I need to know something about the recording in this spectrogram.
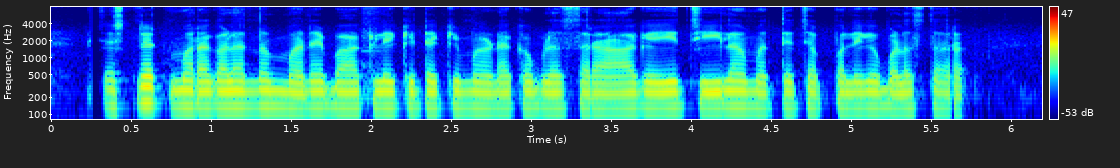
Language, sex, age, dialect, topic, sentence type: Kannada, male, 25-30, Central, agriculture, statement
